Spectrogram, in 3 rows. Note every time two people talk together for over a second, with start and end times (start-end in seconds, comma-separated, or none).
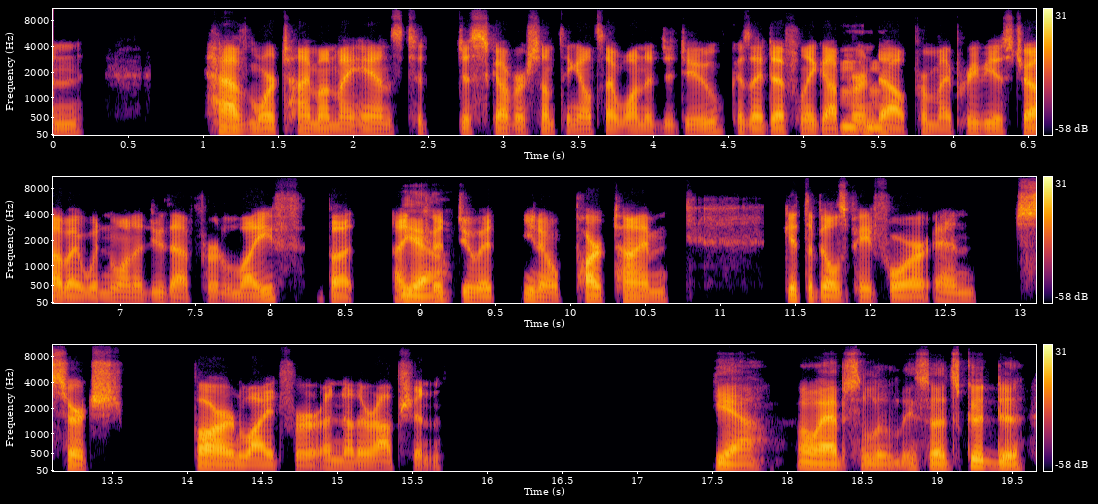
none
